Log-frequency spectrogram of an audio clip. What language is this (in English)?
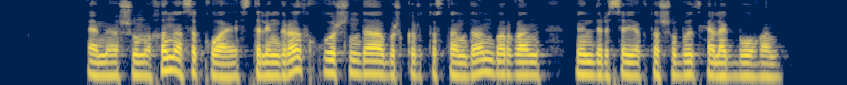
Bashkir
